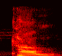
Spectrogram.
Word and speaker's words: thumb: Thumb, tha, it's a thumb. B is silent.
